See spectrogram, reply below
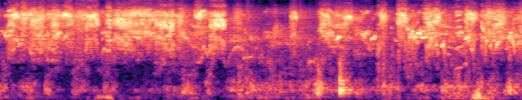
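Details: Budgerigars kept as pets, a lively stream of high squeaky chirps and rapid warbling twitter, loud and continuous with brief dips and soft rustling below.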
